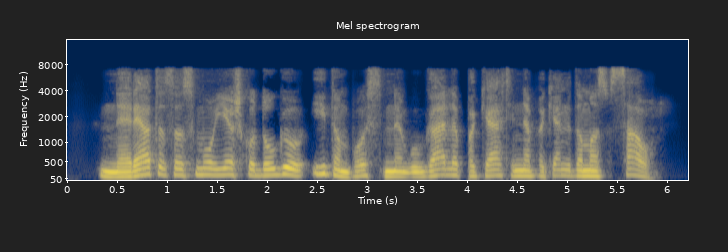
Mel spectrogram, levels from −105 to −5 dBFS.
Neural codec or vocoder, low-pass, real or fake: codec, 16 kHz, 0.5 kbps, X-Codec, WavLM features, trained on Multilingual LibriSpeech; 7.2 kHz; fake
